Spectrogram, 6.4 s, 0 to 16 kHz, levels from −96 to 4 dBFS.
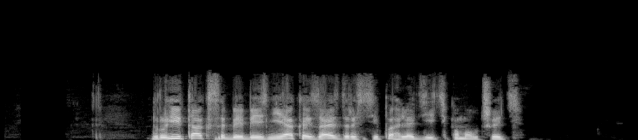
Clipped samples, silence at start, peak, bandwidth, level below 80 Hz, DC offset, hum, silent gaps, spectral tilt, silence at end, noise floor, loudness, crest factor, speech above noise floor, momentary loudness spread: under 0.1%; 1.5 s; 0 dBFS; 7.8 kHz; -54 dBFS; under 0.1%; none; none; -7 dB/octave; 1.25 s; -61 dBFS; -15 LUFS; 16 dB; 47 dB; 7 LU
